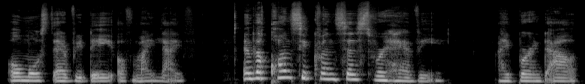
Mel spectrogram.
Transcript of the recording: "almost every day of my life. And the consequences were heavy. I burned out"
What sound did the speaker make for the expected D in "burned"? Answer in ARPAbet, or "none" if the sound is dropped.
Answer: D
